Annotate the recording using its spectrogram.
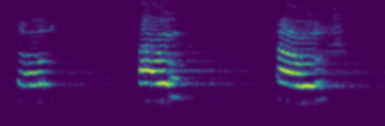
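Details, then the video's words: Three long, strained meows from a cat in heat, spaced nearly two seconds apart, each rich, nasal and slightly wavering before sliding down and fading into a thin lingering tone. "Cat Meow Cat in Heats Sounds"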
